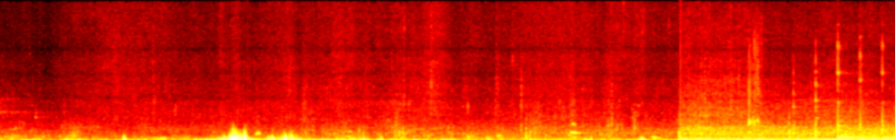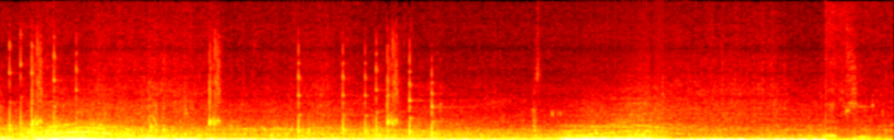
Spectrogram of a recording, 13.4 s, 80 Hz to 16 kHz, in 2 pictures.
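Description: A Prime 821 boat pulls away on both engines across open water, a steady low rumble that swells and surges, with wind buffeting the microphone and a voice speaking briefly early on.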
